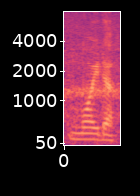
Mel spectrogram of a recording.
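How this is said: It is said in a mock Boston accent. "I get a bit of that faux Boston accent when I say moida"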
